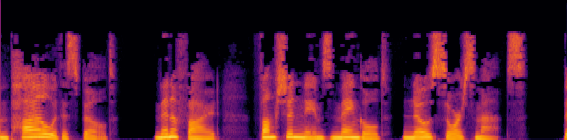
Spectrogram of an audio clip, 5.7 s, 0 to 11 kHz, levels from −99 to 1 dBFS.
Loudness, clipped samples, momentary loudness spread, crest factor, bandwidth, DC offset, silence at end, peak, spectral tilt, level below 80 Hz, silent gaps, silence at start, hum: -20 LUFS; under 0.1%; 15 LU; 16 dB; 8.8 kHz; under 0.1%; 0.45 s; -4 dBFS; -5.5 dB/octave; -56 dBFS; none; 0 s; none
